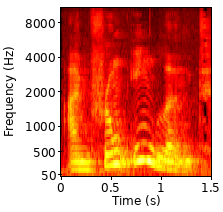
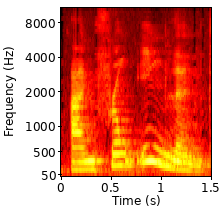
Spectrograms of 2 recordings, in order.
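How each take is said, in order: Both takes have the same delivery.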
